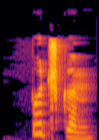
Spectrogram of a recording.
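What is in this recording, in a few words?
"пытшкын", Komi, female; kpv audio dict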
